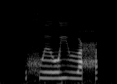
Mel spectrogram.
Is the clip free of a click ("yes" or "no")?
yes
